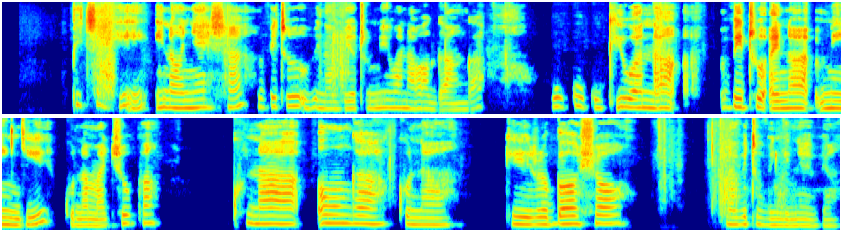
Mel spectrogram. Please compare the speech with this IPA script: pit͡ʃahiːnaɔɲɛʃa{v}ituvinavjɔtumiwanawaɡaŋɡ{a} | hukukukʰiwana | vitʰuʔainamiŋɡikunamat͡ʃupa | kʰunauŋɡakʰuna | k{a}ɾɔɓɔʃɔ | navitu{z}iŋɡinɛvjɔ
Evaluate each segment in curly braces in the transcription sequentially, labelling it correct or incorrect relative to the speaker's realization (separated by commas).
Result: correct, correct, incorrect, incorrect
